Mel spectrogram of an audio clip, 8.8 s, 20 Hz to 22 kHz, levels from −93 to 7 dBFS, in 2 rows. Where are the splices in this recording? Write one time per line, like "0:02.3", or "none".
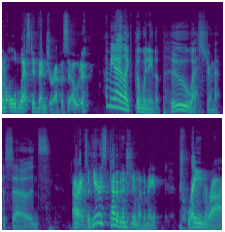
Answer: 0:05.8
